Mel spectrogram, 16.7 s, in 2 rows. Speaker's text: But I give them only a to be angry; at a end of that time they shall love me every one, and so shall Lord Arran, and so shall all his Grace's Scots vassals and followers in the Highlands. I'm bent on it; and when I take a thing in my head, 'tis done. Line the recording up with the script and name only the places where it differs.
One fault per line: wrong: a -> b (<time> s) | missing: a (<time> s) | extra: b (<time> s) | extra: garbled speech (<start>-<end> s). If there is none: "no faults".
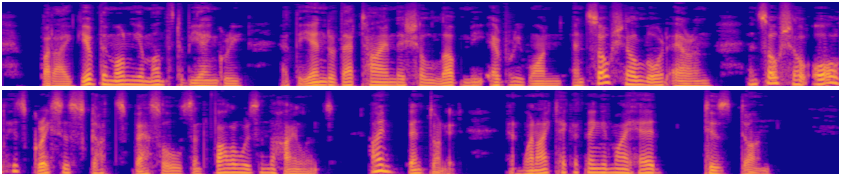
extra: month (1.4 s)
wrong: a -> the (2.9 s)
